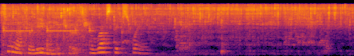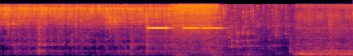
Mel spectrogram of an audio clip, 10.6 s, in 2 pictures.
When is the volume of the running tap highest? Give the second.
10 s.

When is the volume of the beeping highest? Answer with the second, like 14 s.
8 s.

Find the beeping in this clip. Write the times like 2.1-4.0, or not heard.
0.0-1.4, 7.5-8.7.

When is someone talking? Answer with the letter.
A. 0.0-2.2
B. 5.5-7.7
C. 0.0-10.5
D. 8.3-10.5
A.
